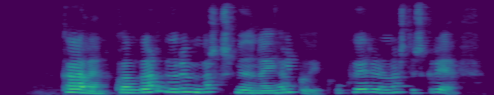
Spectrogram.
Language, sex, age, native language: Icelandic, female, 40-49, Icelandic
